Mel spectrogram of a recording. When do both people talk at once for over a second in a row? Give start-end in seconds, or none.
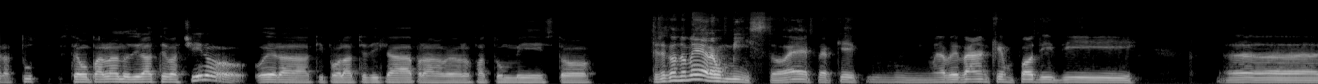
none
